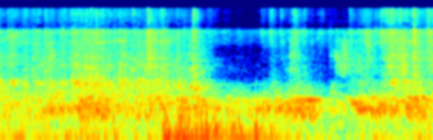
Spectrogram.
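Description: Pigeons cooing at a bird sale, a low steady murmur of coos that runs through the whole stretch amid background crowd noise, with no clear speech over it.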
